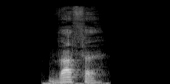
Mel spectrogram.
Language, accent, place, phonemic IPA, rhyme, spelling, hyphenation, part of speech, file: German, Germany, Berlin, /ˈvafə/, -afə, Waffe, Waf‧fe, noun, De-Waffe.ogg
- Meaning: weapon, arm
